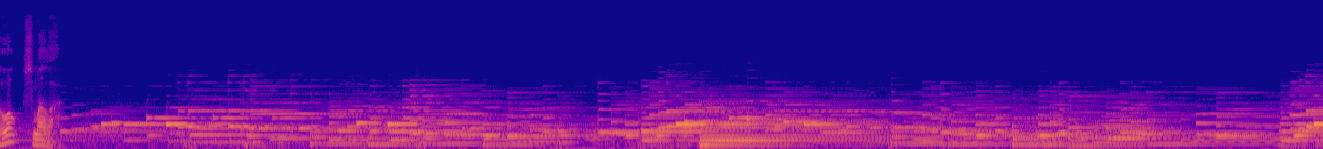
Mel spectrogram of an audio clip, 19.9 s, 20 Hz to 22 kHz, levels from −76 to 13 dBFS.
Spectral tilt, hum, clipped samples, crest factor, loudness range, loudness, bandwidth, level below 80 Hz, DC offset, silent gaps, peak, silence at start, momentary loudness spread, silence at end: -8.5 dB/octave; none; under 0.1%; 18 dB; 6 LU; -25 LUFS; 14 kHz; -48 dBFS; under 0.1%; none; -6 dBFS; 0 s; 10 LU; 0 s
